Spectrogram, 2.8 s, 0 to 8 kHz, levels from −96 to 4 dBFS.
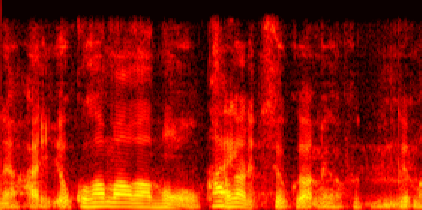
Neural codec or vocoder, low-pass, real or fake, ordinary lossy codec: vocoder, 22.05 kHz, 80 mel bands, HiFi-GAN; 7.2 kHz; fake; none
